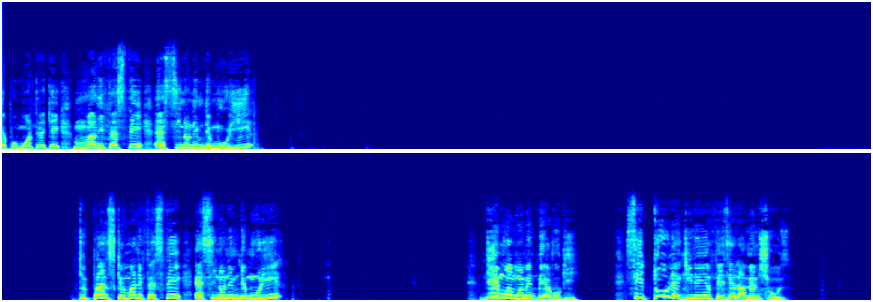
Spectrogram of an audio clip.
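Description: A man speaks with animation close by, in bursts separated by long silences.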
